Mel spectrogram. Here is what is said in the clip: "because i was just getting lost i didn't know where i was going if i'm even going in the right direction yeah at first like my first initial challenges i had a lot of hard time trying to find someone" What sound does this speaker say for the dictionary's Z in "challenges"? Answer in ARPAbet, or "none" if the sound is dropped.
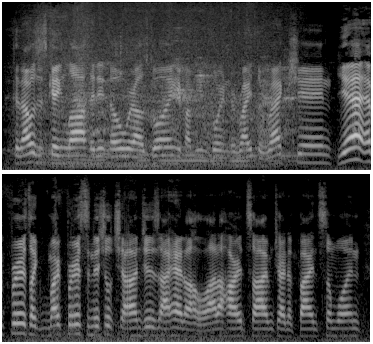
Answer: Z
